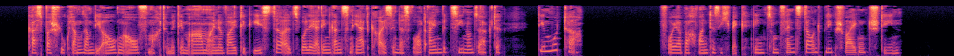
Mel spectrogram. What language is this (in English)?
German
